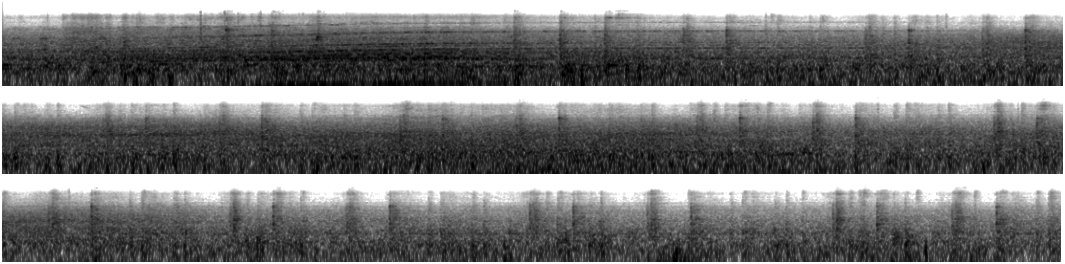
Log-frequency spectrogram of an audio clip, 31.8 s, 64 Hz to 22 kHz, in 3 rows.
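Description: Class 66 diesel freight locomotive's two-stroke V12 engine working hard as it passes, its note rising in pitch over the first few seconds, then giving way to the loaded open box wagons rolling by, their wheels clicking steadily over the rail joints.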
